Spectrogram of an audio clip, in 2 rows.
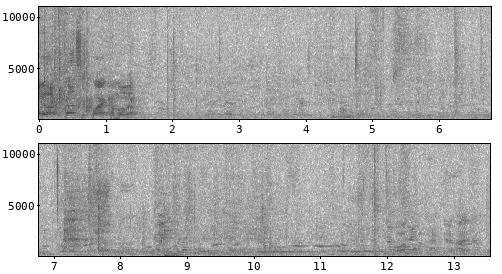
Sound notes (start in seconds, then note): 2.8 general chatter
